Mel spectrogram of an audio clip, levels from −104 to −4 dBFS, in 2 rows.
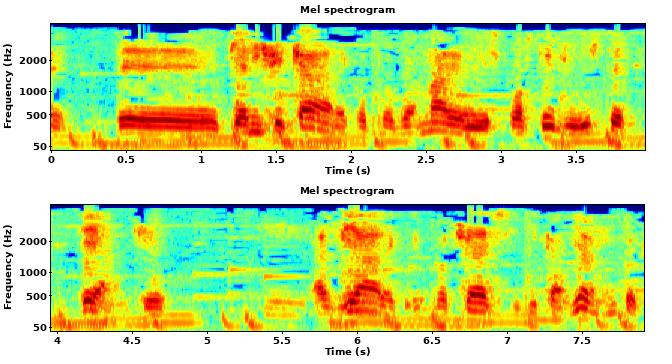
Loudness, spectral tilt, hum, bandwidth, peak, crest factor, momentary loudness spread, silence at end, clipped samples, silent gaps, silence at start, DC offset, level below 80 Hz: -12 LUFS; -9.5 dB/octave; none; 4 kHz; 0 dBFS; 12 dB; 12 LU; 0 s; 0.4%; none; 0 s; under 0.1%; -34 dBFS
